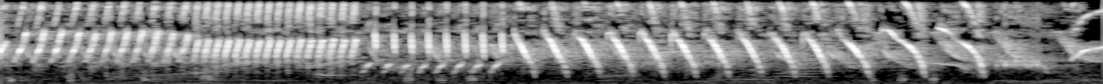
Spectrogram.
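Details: Canary song used to prompt other canaries to sing: fast buzzy trills of repeated notes shifting into slower, louder downward-swept notes, with a soft low hum in the background.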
